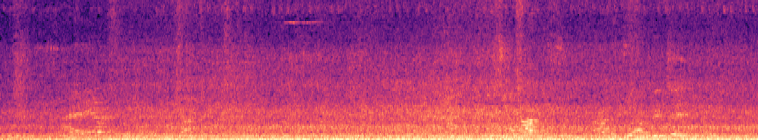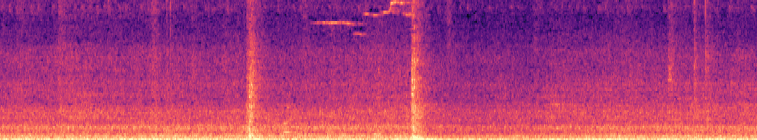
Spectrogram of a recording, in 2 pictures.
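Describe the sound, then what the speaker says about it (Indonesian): A Harapan Jaya bus engine rumbling steadily as the bus pulls away, a constant low drone with traffic noise around it, one brief louder knock, and people talking faintly. "Bus sudah mau berangkat."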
